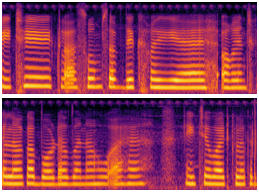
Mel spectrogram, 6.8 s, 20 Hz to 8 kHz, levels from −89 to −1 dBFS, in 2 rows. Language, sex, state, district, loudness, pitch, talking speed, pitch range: Hindi, female, Bihar, Vaishali, -14 LUFS, 235 Hz, 160 wpm, 225-250 Hz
